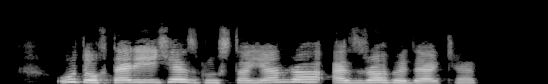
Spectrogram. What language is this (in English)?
Persian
